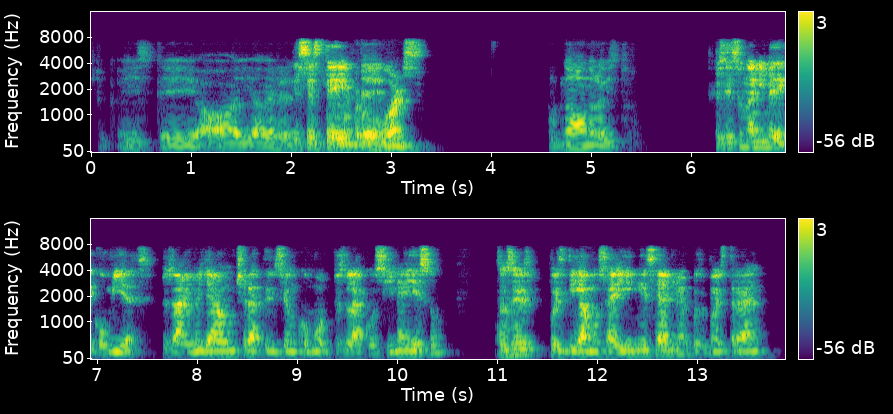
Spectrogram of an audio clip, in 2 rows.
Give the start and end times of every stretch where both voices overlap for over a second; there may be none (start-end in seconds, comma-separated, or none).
2.0-3.2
